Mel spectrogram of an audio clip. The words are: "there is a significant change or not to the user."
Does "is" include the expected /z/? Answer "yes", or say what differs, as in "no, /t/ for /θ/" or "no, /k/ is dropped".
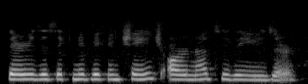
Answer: yes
